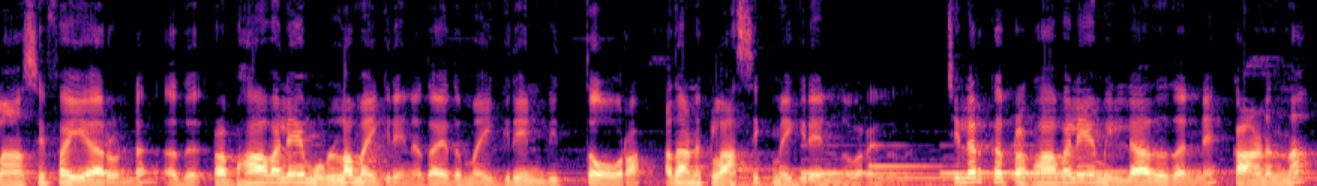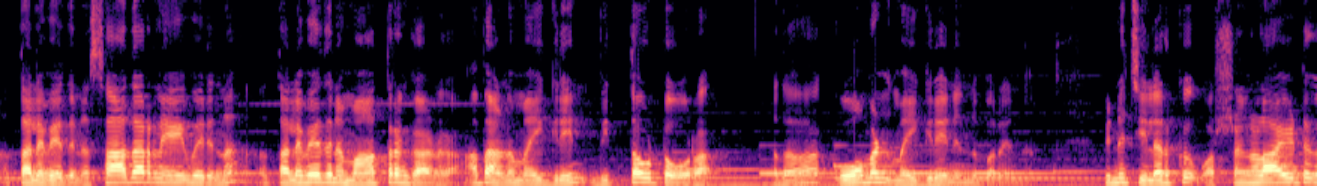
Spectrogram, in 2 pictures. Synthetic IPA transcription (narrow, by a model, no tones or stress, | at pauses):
kɭaːsifɐjaːruɳɖɨɐ̰ðɨprɐbʱaːʋɐlɐjɐmuɭːɐmɐjɡɾeːnɐðaːjɐðɨmɐjɡɾiːnʋit̪ːo̞ːrʔɐɐðaːɳɨkɭaːsikːmɐjɡɾeːne̞nːɨpɐrɐ̰jṵnːɐ̰ðɨt͡ɕilɐrkɨprɐbʱaːʋɐlɐjɐmilːaːðet̪ɐnːe̞kaːɳunːɐt̪ɐlɐʋe̞ːd̪ʱɐnɐsaːd̪ʱaːɾɐɳɐmaːjiʋɐɾunːɐt̪ɐlɐʋe̞ːd̪ʱɐnɐmaːt̪rɐmka̰ːɳuɣɐ̰mʔɐ̰ðaːɳɨmɐjɡɾiːnʋit̪ːɐwʈːo̞ːrɐ̰ | ɐðaːʋɐko̞ːmɐɳmɐjɡɾeːne̞nːɨpɐrɐ̰junːɐ̰ðɨ | pinːe̞t͡ɕilɐrkɨʋɐ̰rʂɐŋːɐɭaːjiʈːɨ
